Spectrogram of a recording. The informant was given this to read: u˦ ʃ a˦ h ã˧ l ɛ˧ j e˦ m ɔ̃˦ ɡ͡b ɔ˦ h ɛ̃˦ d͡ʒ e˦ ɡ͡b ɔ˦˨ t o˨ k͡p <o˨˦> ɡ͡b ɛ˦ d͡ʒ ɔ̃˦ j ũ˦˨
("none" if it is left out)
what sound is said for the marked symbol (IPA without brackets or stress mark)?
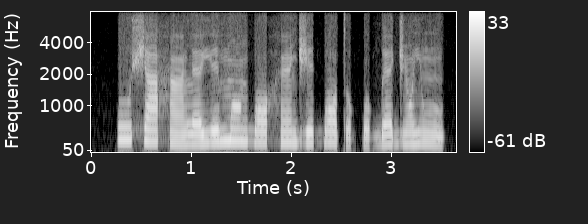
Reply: o˨˦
